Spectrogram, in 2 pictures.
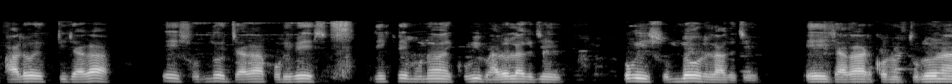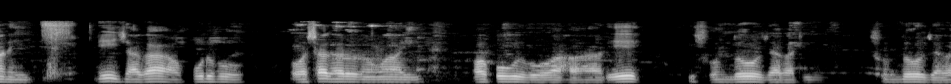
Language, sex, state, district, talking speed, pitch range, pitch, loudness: Bengali, male, West Bengal, North 24 Parganas, 120 wpm, 115-130 Hz, 120 Hz, -18 LUFS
